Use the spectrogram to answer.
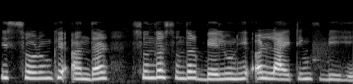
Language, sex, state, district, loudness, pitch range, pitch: Hindi, female, Uttar Pradesh, Muzaffarnagar, -14 LUFS, 245-295 Hz, 265 Hz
